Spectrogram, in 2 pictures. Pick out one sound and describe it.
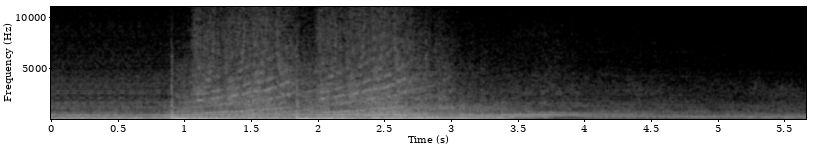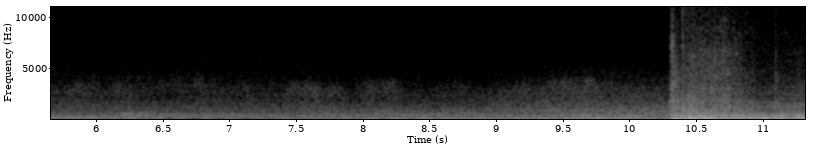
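A car lands with a thud.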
